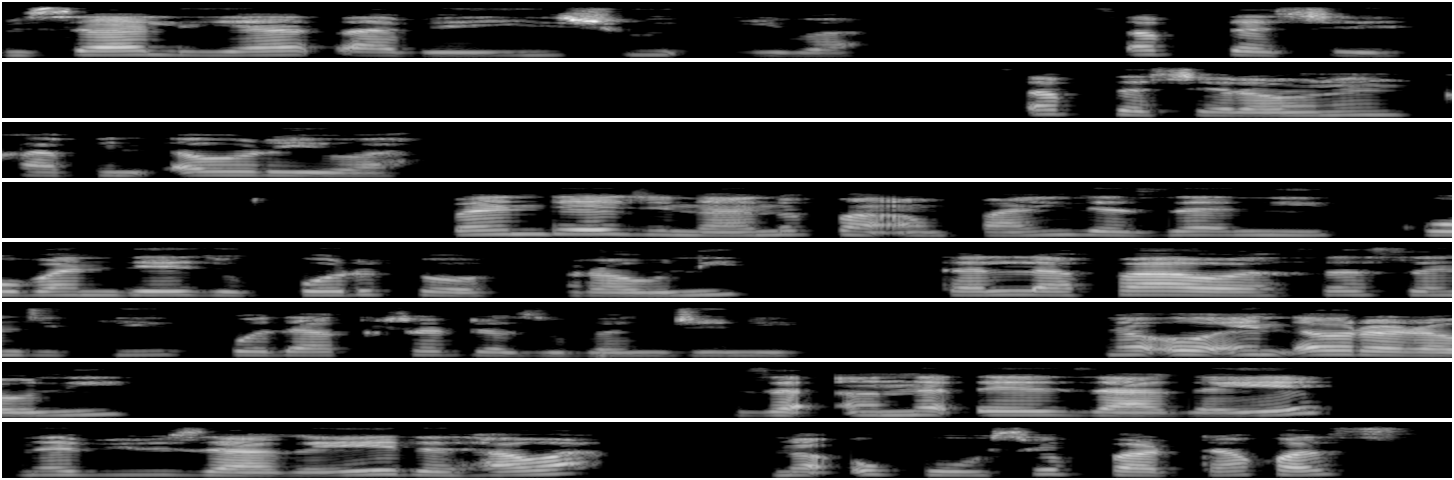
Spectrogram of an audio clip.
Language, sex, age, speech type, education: Hausa, male, 30-45, spontaneous, tertiary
